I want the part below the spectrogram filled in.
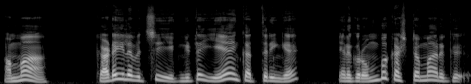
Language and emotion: Tamil, sad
